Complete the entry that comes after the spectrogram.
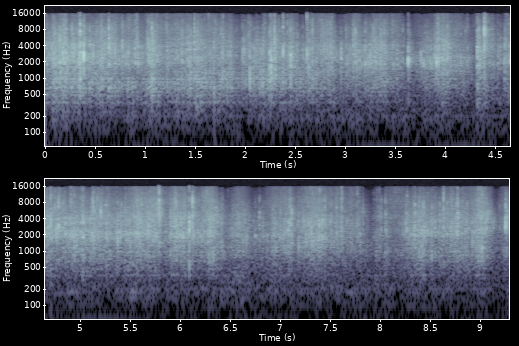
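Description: An empty white printed polyethylene shopping bag, folded into a small rectangle, is crinkled by fingertips and then pressed flat on the table. The result is a steady stream of bright, dry crinkling and crackling with no low end, rising and falling in small bursts across the clip.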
